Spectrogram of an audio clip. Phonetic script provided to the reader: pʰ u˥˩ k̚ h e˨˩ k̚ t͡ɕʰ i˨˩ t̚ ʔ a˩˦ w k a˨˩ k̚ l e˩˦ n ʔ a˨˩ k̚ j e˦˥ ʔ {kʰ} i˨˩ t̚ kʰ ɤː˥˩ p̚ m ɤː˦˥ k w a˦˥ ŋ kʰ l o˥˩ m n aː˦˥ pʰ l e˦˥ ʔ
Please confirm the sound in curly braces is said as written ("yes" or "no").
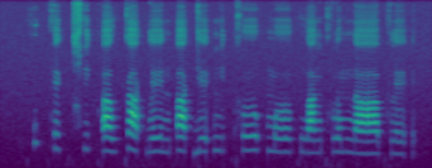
no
